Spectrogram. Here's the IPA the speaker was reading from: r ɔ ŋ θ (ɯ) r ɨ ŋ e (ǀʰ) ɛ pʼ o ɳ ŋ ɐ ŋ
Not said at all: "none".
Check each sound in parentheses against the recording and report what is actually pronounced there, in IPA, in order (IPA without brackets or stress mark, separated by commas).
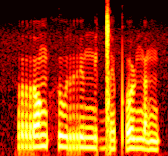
u, ɡ͡ǀ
